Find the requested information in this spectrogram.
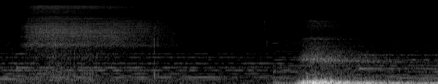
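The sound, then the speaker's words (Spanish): Slow, deep breathing in and out during a guided breathing exercise, heard as two long, airy breath sounds, the second louder and heavier with a low rumble, and no talking. “Vamos a respirar.”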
